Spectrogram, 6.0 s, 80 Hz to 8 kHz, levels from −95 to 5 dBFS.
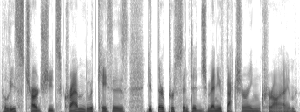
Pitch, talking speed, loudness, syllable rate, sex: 100 Hz, 100 wpm, -22 LUFS, 4.4 syllables/s, male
